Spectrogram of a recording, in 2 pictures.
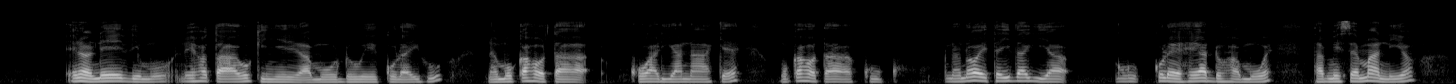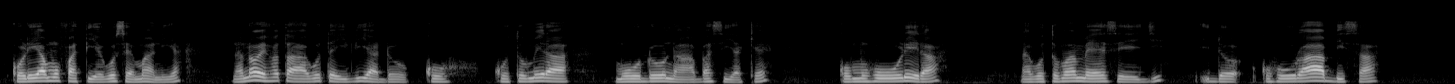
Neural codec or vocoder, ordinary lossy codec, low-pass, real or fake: none; none; none; real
